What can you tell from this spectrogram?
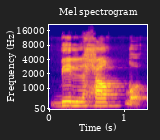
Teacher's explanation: قاف پر شد آیا ہے، اور قاف کو جو ہے موٹا پڑھیں گے، ٹھیک ہے، اور وقف بھی کریں گے تو آیا ہے۔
